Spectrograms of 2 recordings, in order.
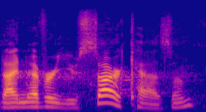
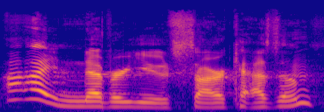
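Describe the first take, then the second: First: It is said in a plain, sincere tone. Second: It is said with a mocking, sarcastic tone. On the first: The words are meant literally. "if I simply said" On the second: The opposite of the words is meant. "you would laugh"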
